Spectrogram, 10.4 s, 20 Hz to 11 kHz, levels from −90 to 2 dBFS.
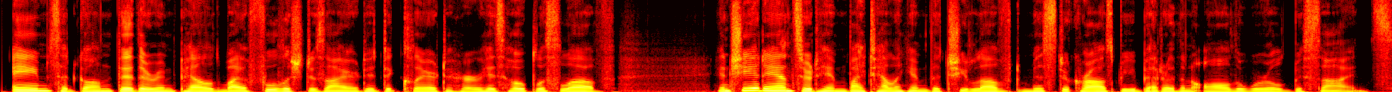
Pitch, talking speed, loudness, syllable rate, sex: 145 Hz, 200 wpm, -19 LUFS, 5.7 syllables/s, female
